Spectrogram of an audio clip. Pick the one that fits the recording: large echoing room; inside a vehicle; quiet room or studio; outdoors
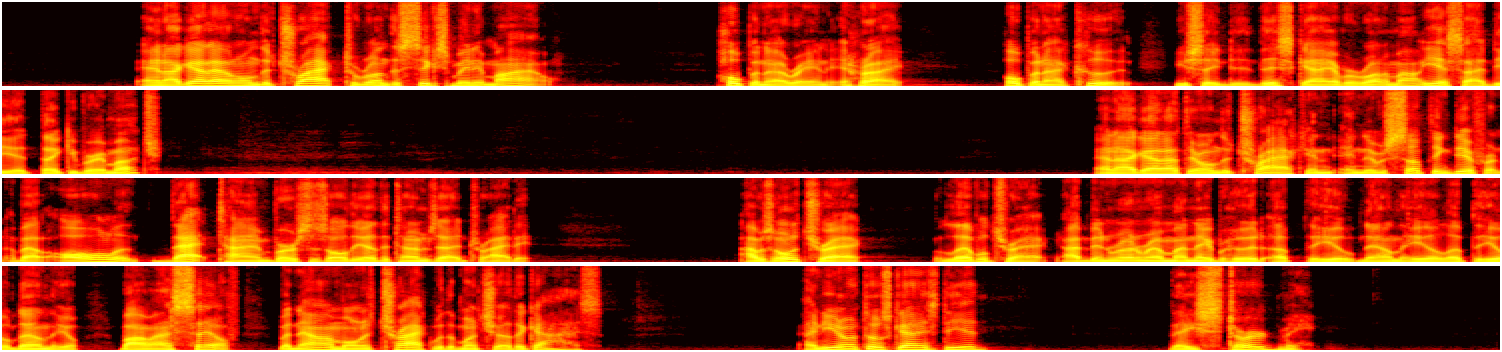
large echoing room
